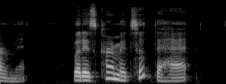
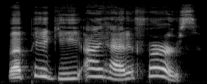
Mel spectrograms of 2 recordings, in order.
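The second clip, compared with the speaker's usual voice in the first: put-on higher, louder child protest; 9 semitones higher, 7 dB louder than usual. A narrator's reading. Fozzie protesting to Piggy over the hat, higher and louder. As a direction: whine that you had it first. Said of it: "Baby Fozzie protested".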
